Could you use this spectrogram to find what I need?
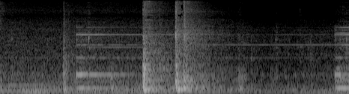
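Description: A glass clock door clicks shut.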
